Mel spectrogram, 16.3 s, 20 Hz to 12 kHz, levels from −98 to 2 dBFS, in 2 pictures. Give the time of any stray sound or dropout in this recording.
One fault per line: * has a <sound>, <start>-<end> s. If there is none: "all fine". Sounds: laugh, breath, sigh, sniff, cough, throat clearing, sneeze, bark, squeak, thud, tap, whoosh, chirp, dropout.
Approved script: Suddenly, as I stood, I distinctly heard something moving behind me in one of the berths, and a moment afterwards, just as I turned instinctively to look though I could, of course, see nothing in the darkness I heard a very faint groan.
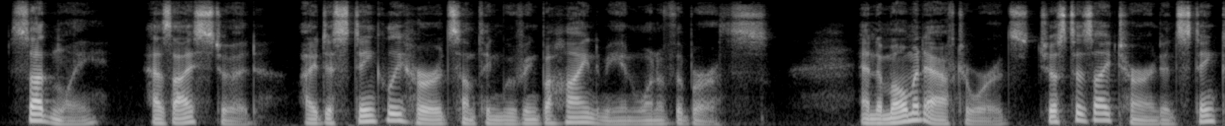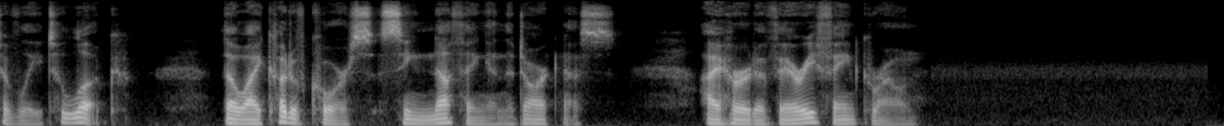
all fine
